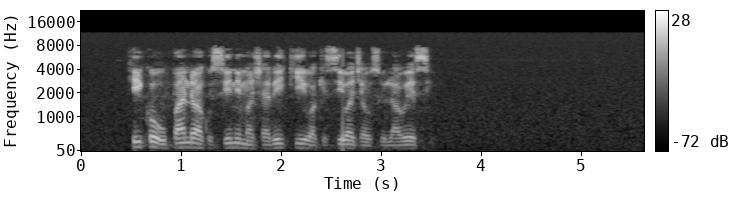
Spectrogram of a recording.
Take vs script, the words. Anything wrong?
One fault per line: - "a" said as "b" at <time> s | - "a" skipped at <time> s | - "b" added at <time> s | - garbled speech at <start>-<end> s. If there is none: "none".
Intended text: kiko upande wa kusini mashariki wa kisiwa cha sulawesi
none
